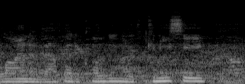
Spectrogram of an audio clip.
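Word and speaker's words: Kinisi: And you could look at our bigger site, which has our line of athletic clothing with Kinesi. That's like kinesiology.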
